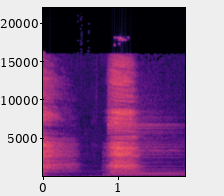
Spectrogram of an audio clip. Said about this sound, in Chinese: 哦，我一直好想打哈欠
